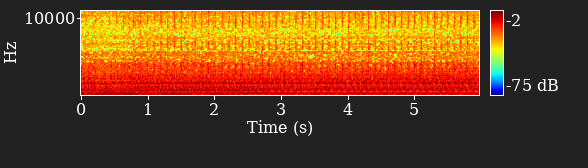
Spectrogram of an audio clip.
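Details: VW T4 2.5 TDI (AXL) diesel: hard, rapid machine-gun rattle steady over the engine at the serpentine belt area, only at 1050-1100 rpm; probably the belt tensioner pulley, not confirmed.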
